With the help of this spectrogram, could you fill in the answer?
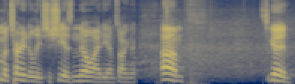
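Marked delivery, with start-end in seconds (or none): none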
